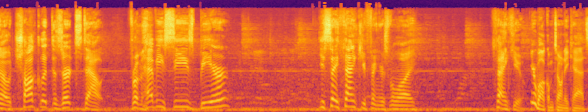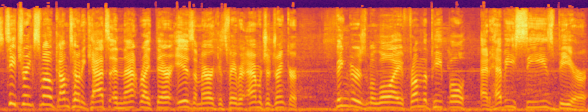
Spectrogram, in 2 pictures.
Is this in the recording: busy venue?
yes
